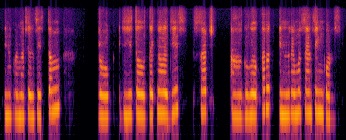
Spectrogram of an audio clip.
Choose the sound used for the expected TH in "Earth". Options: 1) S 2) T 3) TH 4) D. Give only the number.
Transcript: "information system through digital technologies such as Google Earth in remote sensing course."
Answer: 2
